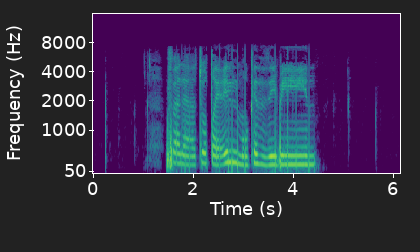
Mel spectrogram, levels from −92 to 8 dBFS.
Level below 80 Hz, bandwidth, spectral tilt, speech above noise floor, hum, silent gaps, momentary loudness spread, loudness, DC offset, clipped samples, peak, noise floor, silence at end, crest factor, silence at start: -48 dBFS; 7.6 kHz; -6.5 dB/octave; 68 dB; none; none; 6 LU; -15 LUFS; under 0.1%; under 0.1%; -2 dBFS; -82 dBFS; 1.7 s; 16 dB; 1.45 s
